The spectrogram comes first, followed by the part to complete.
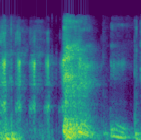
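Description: A man coughing to clear his throat, with the loudest cough about a second in.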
